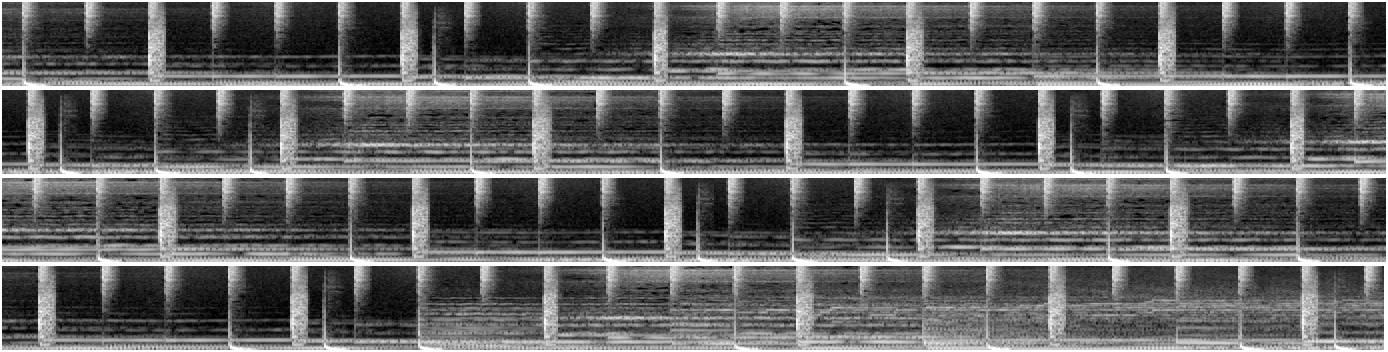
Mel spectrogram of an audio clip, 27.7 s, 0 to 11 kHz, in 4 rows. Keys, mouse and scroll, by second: 15.2 scroll down 1.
